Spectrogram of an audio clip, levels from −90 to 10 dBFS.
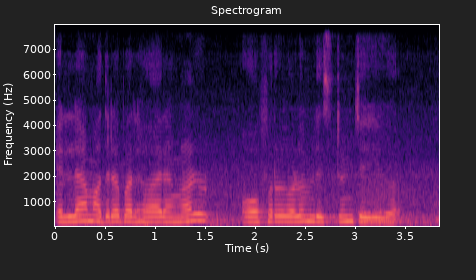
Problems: constant background noise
